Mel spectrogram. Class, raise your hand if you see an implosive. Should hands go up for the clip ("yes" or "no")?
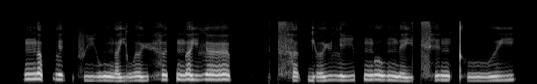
no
